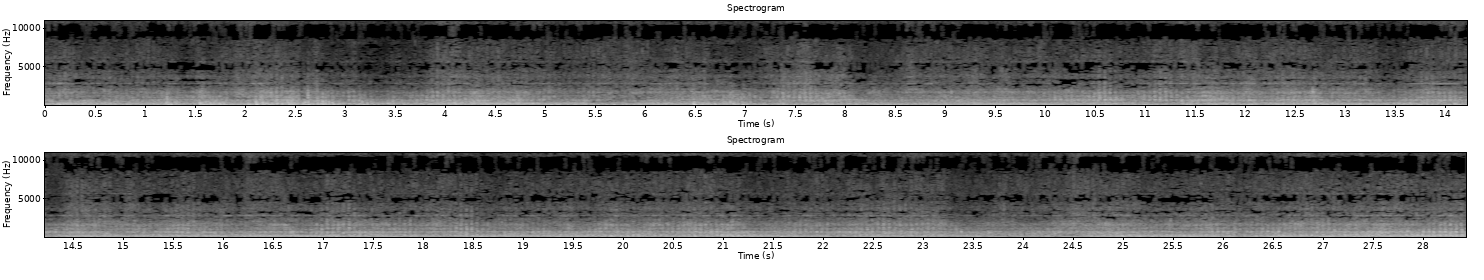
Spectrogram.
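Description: Rescue helicopter hovering and manoeuvring close by, its rotor and turbine making a steady drone, with extra low gusty rumble on the microphone in the first few seconds.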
